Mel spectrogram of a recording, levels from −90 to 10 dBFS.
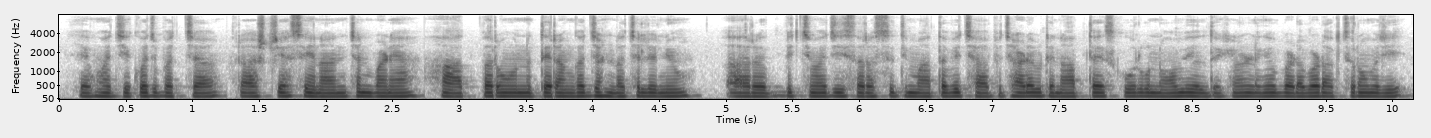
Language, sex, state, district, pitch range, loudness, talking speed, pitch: Hindi, male, Uttarakhand, Uttarkashi, 115-120 Hz, -16 LUFS, 235 wpm, 120 Hz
